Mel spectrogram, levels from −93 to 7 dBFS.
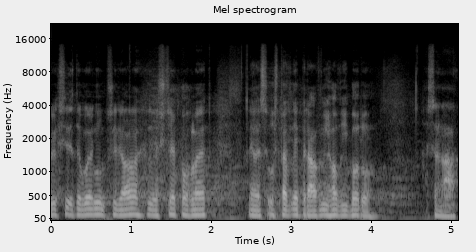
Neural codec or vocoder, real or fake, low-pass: codec, 44.1 kHz, 2.6 kbps, SNAC; fake; 14.4 kHz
